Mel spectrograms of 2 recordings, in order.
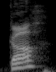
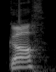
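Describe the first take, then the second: First: Muffled by cloth over the mouth; pants on mouth. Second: Said in the usual way. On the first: Real, not acted. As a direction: call out through fabric covering lips. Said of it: "got pants on my mouth". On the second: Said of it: "Sorry, got pants on my mouth".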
